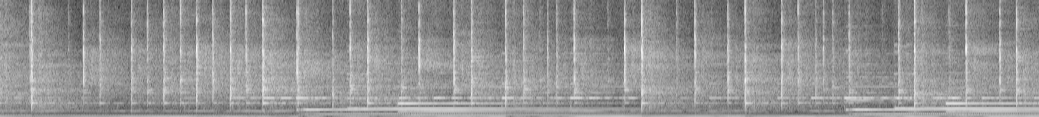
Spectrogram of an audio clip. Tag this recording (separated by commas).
Percussion, Musical instrument, Music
